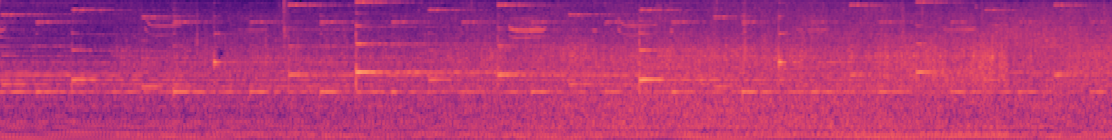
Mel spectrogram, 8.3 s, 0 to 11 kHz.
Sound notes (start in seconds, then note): 3.0 truck rumbling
